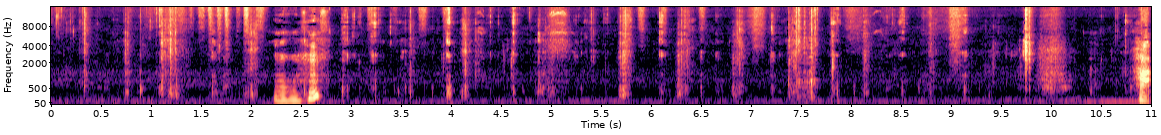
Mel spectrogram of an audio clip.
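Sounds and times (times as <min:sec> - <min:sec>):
faint chewing crunches: 0:00.0 - 0:10.9.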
